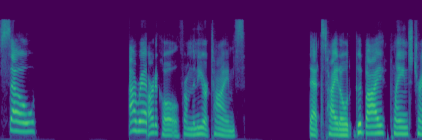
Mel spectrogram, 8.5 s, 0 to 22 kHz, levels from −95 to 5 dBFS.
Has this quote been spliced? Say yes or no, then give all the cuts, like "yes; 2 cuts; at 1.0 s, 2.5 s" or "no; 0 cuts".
yes; 1 cut; at 2.9 s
